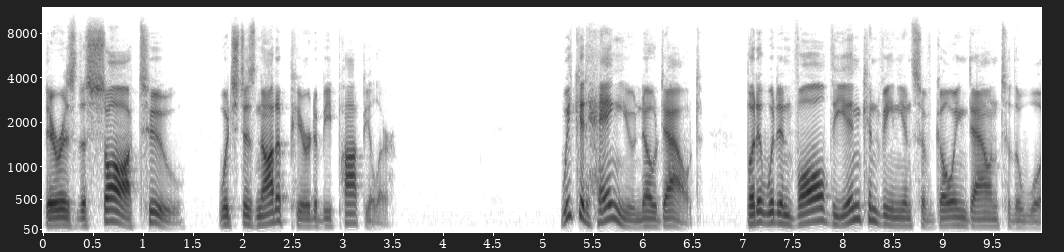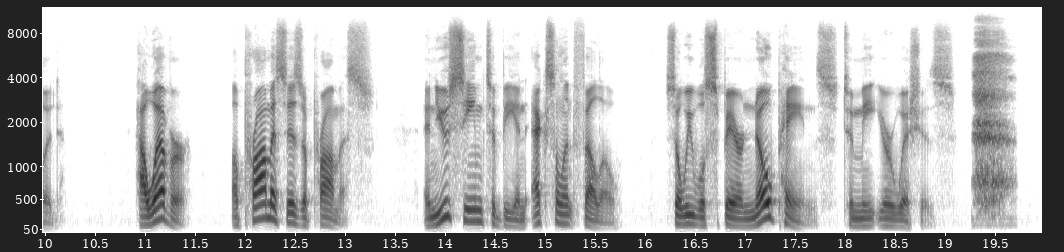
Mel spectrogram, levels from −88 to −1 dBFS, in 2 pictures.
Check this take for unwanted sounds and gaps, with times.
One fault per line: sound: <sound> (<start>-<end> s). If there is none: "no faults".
sound: sigh (19.3-19.7 s)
